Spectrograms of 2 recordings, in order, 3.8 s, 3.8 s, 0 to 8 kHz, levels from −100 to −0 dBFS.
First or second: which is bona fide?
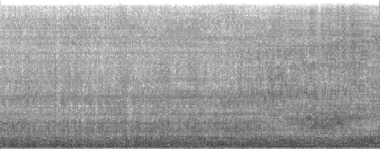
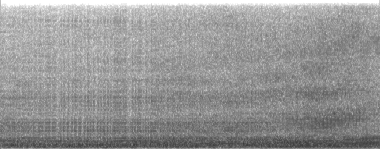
second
